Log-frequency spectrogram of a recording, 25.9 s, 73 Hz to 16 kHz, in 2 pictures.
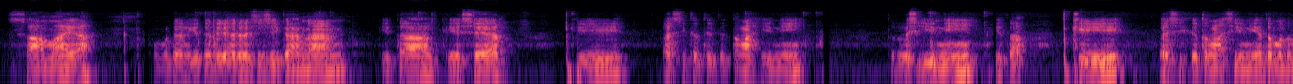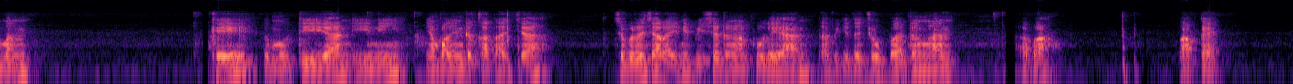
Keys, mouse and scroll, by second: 3.2 click, 4.2 click, 5.8 g, 9.4 click, 10.7 g, 16.7 click, 18.1 g, 22.5 click, 24.3 g.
